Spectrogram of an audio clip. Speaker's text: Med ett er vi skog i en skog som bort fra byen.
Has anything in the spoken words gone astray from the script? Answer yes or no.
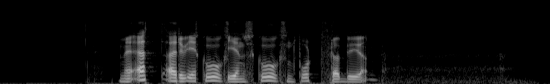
no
